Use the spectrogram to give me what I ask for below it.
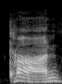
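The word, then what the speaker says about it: Caen: Battle of Khan sorry I want to say it like a redneck Ken's the film festival in the South I know yeah not the same thing um but it's the Battle of Khan right and this also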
